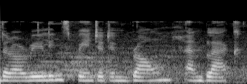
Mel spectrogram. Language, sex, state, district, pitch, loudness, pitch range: English, female, Assam, Kamrup Metropolitan, 185 Hz, -15 LUFS, 175-190 Hz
